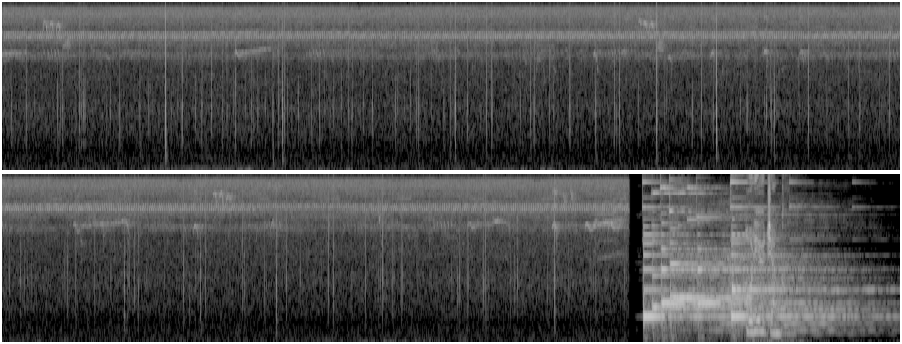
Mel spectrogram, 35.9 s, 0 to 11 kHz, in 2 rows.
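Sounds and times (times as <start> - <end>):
raindrops on leaves: 0.0 - 30.5
short high chirps: 30.8 - 35.9.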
